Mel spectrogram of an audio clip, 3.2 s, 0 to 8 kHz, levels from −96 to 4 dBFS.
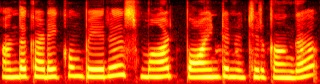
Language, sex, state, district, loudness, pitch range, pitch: Tamil, female, Tamil Nadu, Nilgiris, -14 LUFS, 260-285 Hz, 270 Hz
